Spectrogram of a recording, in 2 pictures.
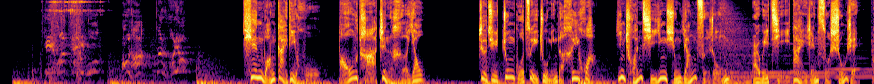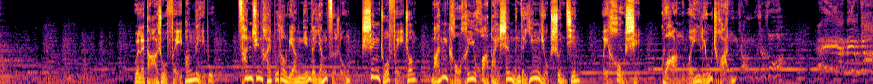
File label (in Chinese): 男 建党百年样音 生动讲述; 杨子荣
